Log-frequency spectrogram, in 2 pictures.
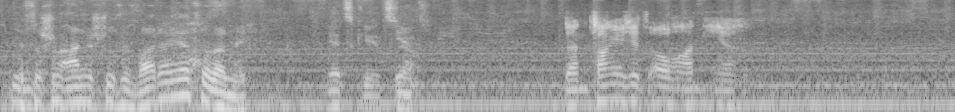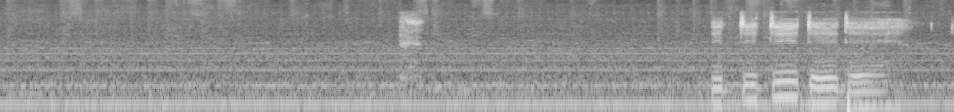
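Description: A combine harvester's engine hums steadily.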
